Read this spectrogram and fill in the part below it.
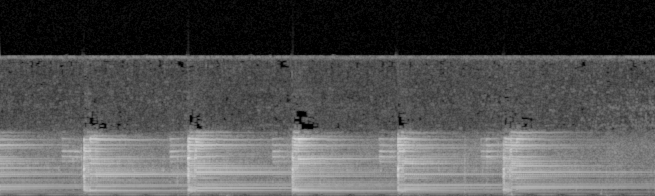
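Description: A clock chimes several times in a ringing tone.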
